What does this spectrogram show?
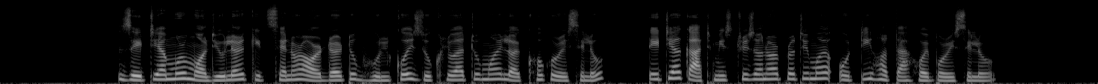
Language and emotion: Assamese, sad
